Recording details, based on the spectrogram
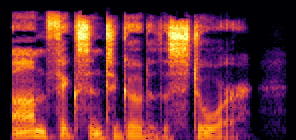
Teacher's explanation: In the United States, for example, a person from Texas may say, "I'm fixing to go to the store." Drawing out their vowels with a warm southern tone.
